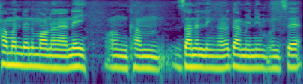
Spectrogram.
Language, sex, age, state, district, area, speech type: Bodo, male, 18-30, Assam, Udalguri, urban, spontaneous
